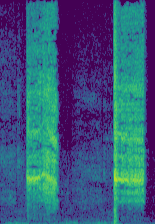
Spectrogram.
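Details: North American river otter giving two loud, harsh, high screams, each lasting a little over half a second, separated by a short pause, against an otherwise quiet background.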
